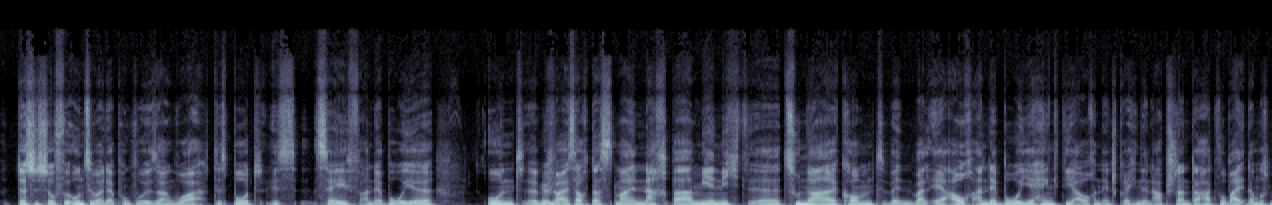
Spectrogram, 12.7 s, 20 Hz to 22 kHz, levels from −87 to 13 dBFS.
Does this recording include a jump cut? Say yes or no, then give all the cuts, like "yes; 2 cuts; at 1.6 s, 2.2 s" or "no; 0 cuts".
no; 0 cuts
